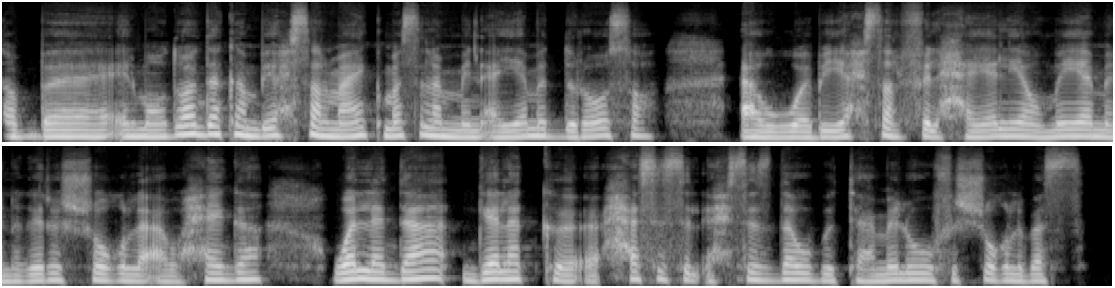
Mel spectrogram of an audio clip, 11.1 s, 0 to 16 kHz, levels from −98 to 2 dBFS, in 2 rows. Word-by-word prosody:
طَب 175 0 -3 0.4
الموضوع 170 +6 +3
ده 225 0 +4
كان 215 -4 +2
بيحصَل 195 +2 +1
معاك 180 +3 +1
مثلًا 185 +1 +1
من 160 -2 +1
أيام 160 +5 +1
الدراسة، 180 +2 -1 0.5
أو 150 -1 +2
بيحصَل 165 +4 -1
في 170 +3 -1
الحياة 160 0 -1
اليومية 175 0 +1
من 160 -3 -1
غير 165 +3 -1
الشغل 170 -1 -2
أو 145 -2 -3
حاجة؟ 190 +1 -1 0.3
والّا 200 +2 +5
ده 205 +4 +2
جَه 195 +4 +3
لك 200 -5 -1
حاسس 200 -2 -3
الإحساس 180 +1 -5
ده 185 +3 +1
وبتعمله 170 +1 -2
في 170 - -10
الشغل 170 -1 -3
بس؟ 165 - -7
175 Hz, 165 wpm, -21 LUFS, 160-190 Hz, 0.5 s, والّا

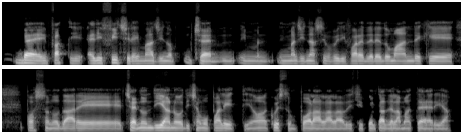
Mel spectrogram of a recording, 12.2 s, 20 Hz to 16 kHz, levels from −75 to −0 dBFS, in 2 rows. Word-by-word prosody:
Beh 115 -3 +7
infatti 110 -1 0
è 105 - 0
difficile 110 -2 +1
immagino, 100 -2 -2
mhmm, - - -11
cioè, 95 -2 +3
mhmm, 95 +3 -9
im 100 -4 -7
immaginarsi 100 0 -3
proprio 100 +2 -3
di 100 -2 -3
fare 100 +1 +1
delle 100 +1 0
domande 100 0 -1
che 95 -2 -1 0.4
possano 90 -1 -3
dare 90 -1 +1
cioè, - - +5
non 105 0 0
diano, 100 -1 +4
diciamo, 95 0 -3
paletti 95 -3 -1
no, 95 +2 -2
è 95 - -4
questo - - -2
un 80 - -8
po' 95 -1 +1
la 90 -1 +3
la 85 +1 0
la 85 0 0
difficoltà 95 +1 -2
della 90 -1 -1
materia. 85 -2 -2
95 Hz, 165 wpm, -23 LUFS, 90-100 Hz, 0.4 s, Beh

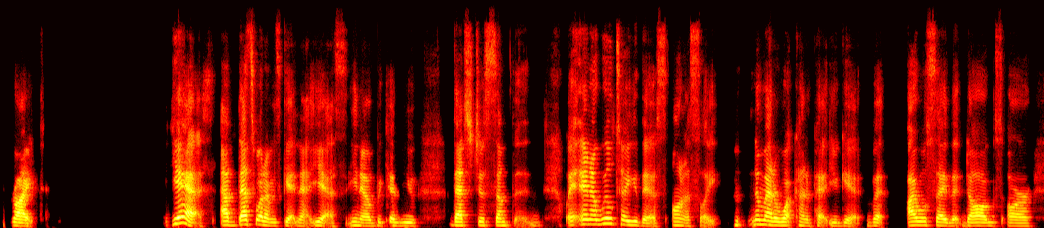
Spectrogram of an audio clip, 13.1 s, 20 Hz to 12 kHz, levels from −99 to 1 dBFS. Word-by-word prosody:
Right. - - +4 1.6
Yes. 295 +3 +6
A 205 -2 +4
that's 230 +2 +6
what 220 -3 +4
I - - +2
was 170 -1 -8
getting 170 0 -2
at 160 - -5
yes, 180 -7 -2
you 185 - -7
know, 160 -3 -1
because 165 +2 -4
you 165 -1 -2 0.4
that's 185 -2 +3
just 185 0 -6
something, 185 -2 -7 0.3
a - - +2
and 250 +3 +3
I - - +2
will 280 +4 +2
tell 255 -5 -5
you 205 -1 0
this 145 -4 -4
honestly, 160 -5 -6 0.2
n 205 - -7
no 235 +3 -3
matter 210 -4 +3
what 185 0 0
kinda 175 -4 -7
pet - - -6
you 165 - -6
get 160 0 -7
but 165 0 -5 0.3
I 190 +1 +4
will 195 0 -1
say 190 -2 0
that 165 - -6
dogs 170 -1 0
are 155 -1 -3
185 Hz, 185 wpm, -22 LUFS, 165-200 Hz, 1.6 s, Yes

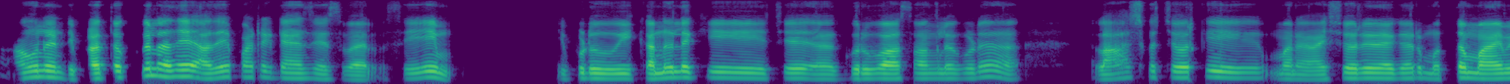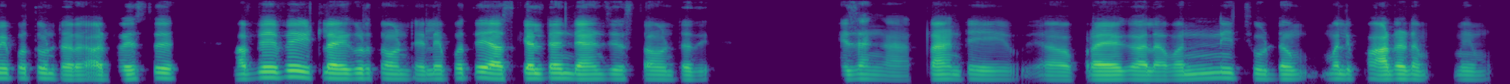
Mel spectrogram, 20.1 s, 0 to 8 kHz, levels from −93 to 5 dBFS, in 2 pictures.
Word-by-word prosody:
అవునండి. 165 -4 +2
ప్రతొక్కళ్ళు 170 +8 +4
అదే, 185 +1 +6
అదే 155 +5 +2
పాటకి 170 -1 -4
డాన్స్ 140 -1 -1
జేసేవాళ్ళు. 115 -3 -4 0.2
సేమ్ 150 +4 +1 0.8
ఇప్పుడు 140 +3 -1 0.2
ఈ - - 0
కన్నులకి 155 +3 +2 0.4
చే 140 - -3 0.4
గురువా 135 0 +3
ఆ - - -11
సాంగ్‌లో 135 0 -3
గూడా 165 +5 -4 0.8
లాస్ట్‌కొచ్చేవరికి 160 +4 -1 0.4
మన 130 -1 -3 0.2
ఐశ్వర్య 145 +4 +1
రాయ్ 140 0 +2
గారు 145 +1 -3
మొత్తం 130 +4 +1
మాయమైపోతూ 140 +2 +3
ఉంటారు. 115 -3 -2
ఆ - - +3
డ్రెస్ 125 +3 -3 0.6
అవ్వే 160 0 +3
అవ్వే 180 +3 +4
ఇట్లా 145 -2 +3
ఎగురుతా 135 0 -3
ఉంటాయి. 120 -1 -8
లేకపోతే 140 +4 -4
ఆ - - +6
స్కెలిటన్ 135 0 +2
డాన్స్ 125 0 +2
జేస్తా 120 0 -8
ఉంటది. 110 -1 -8 0.9
నిజంగా 120 -3 -6
అట్లాంటి 120 +2 -1 0.5
ఆహ్, 105 -1 -3
ప్రయోగాలు 110 0 +3
అవన్నీ 130 +6 -4
చూడడం 125 -2 -4 0.3
మళ్ళీ 125 -2 -4
పాడడం 120 0 +3 0.2
మేము. 110 0 -11
135 Hz, 135 wpm, -25 LUFS, 120-150 Hz, 0.9 s, అదే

